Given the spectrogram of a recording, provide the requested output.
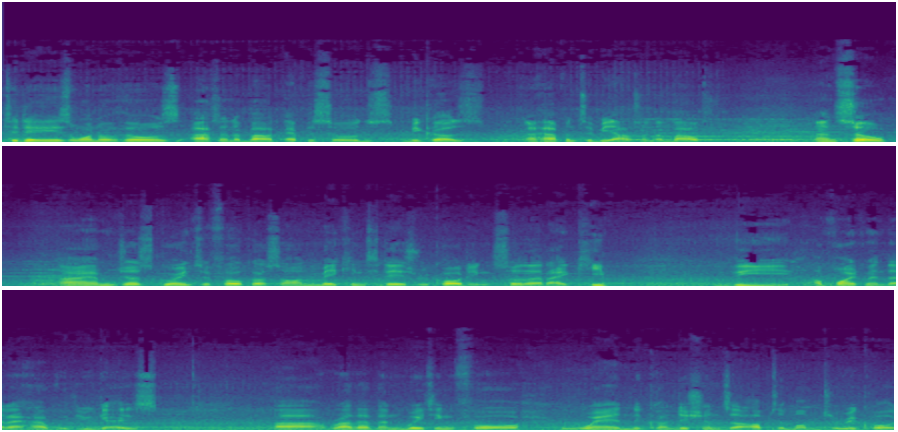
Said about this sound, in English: So, uh, apologies for the generator noise and the traffic and um, all of that.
